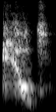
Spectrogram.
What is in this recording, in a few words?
stormtrooper pain; lego star wars; tfa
